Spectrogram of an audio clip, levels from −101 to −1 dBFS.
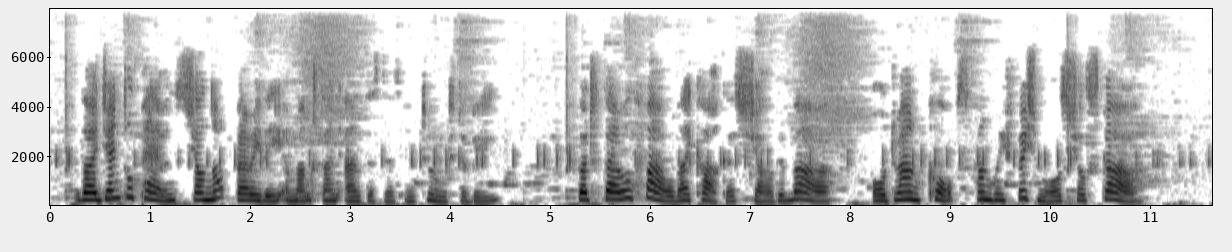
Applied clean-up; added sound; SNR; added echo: classical method Wiener filter.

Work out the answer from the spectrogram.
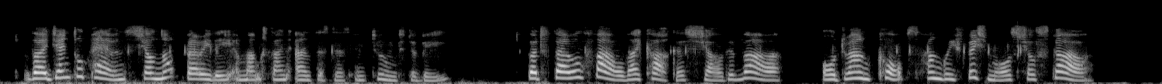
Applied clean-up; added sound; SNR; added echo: neural mask model Resemble Enhance denoiser.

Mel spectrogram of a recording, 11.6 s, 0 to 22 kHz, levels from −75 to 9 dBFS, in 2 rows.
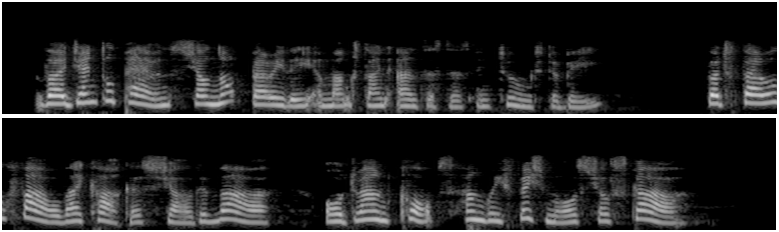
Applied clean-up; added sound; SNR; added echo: none; none; none; none.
